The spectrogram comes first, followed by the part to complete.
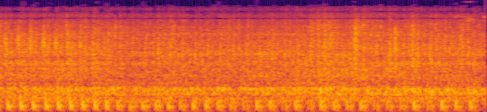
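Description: Motorcycle engine running steadily at low revs, an even, rapid putter of firing pulses.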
